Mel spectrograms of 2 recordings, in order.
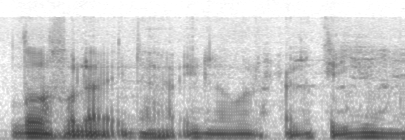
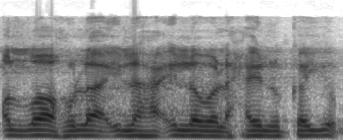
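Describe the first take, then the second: First: It is said quietly, under the breath. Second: It is said louder, with more force.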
